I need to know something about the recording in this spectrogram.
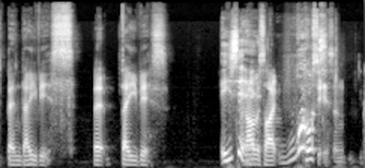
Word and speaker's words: Davies: Everybody in Wales calls it Davis. It's not Davies. Davies isn't a name in Wales. It's Davis.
